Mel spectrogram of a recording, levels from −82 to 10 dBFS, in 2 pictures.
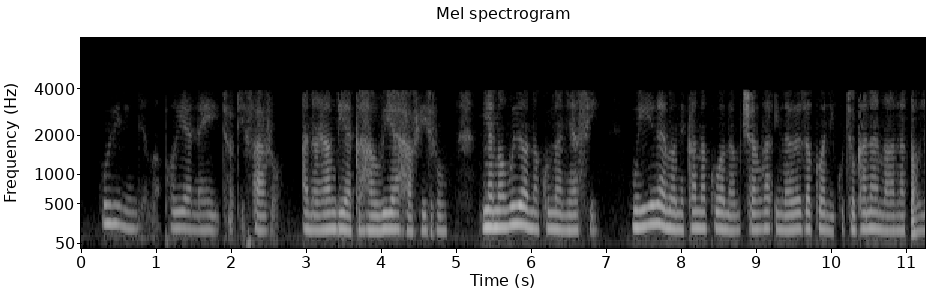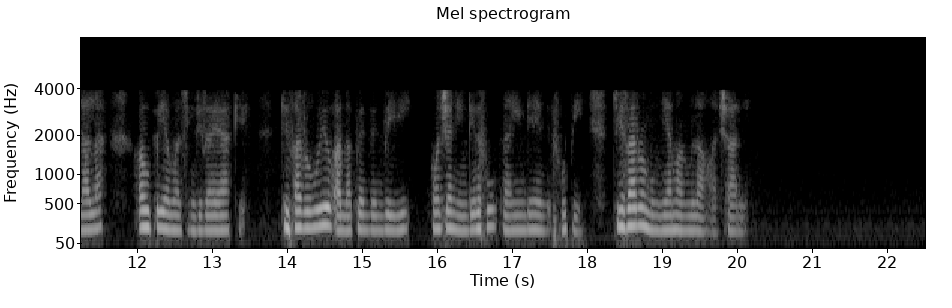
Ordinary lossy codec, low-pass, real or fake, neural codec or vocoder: AAC, 16 kbps; 7.2 kHz; fake; codec, 16 kHz, 0.5 kbps, FunCodec, trained on LibriTTS, 25 frames a second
